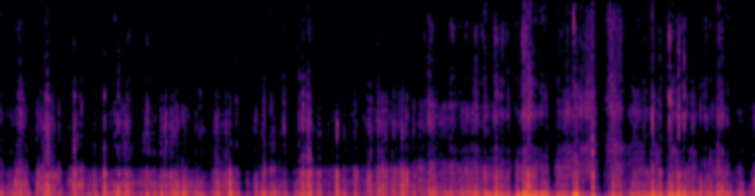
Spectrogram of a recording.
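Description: Long black nails scratch the grained surface of the hollow bottom panel of a black pebbled faux leather backpack with metal studs. The result is a quiet, continuous, dry scratching and crinkling texture with a dense patter of small rasps, concentrated in the low-mid range and with little bright content.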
